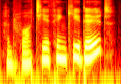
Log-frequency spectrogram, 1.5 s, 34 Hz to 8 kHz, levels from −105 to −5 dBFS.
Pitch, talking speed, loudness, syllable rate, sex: 170 Hz, 275 wpm, -15 LUFS, 5.3 syllables/s, male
